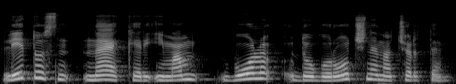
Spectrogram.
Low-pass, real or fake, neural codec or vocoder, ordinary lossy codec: none; real; none; none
